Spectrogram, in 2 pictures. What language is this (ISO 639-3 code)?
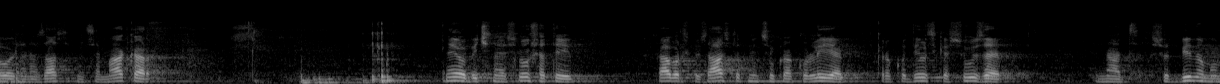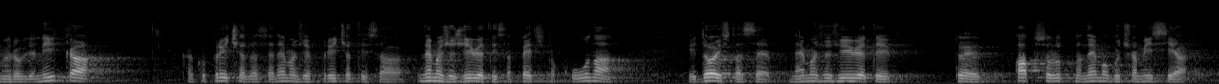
hrv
